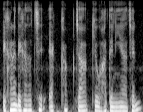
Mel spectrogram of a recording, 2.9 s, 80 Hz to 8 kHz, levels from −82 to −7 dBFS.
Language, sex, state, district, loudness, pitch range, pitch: Bengali, male, West Bengal, Cooch Behar, -16 LUFS, 115-135 Hz, 125 Hz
